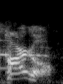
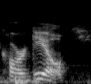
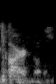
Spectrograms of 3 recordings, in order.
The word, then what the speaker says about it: Cargill: are in scotland is cargill but since it's become a international company it's pronounced that people pronounce it cargill but the correct pronunciation according to the scottish pronunciation is cargill that's how grandpa said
